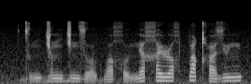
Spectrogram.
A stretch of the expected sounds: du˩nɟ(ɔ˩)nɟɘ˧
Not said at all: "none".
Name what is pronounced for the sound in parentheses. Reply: ɔ˧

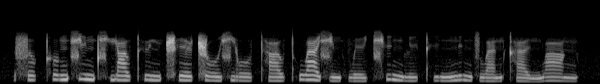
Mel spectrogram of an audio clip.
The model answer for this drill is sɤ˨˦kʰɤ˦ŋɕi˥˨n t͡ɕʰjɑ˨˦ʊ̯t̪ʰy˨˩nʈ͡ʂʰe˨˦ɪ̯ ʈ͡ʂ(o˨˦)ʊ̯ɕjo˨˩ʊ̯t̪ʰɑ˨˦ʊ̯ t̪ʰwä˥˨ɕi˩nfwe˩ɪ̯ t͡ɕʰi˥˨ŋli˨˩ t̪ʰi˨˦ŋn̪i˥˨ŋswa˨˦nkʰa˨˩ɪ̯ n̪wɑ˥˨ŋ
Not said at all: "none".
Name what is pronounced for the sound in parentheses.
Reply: o˨˦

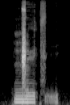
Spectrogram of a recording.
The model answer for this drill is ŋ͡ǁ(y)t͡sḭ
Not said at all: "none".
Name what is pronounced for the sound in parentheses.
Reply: y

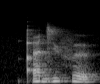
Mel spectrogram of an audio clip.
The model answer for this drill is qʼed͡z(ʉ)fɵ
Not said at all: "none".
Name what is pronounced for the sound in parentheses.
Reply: ʉ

